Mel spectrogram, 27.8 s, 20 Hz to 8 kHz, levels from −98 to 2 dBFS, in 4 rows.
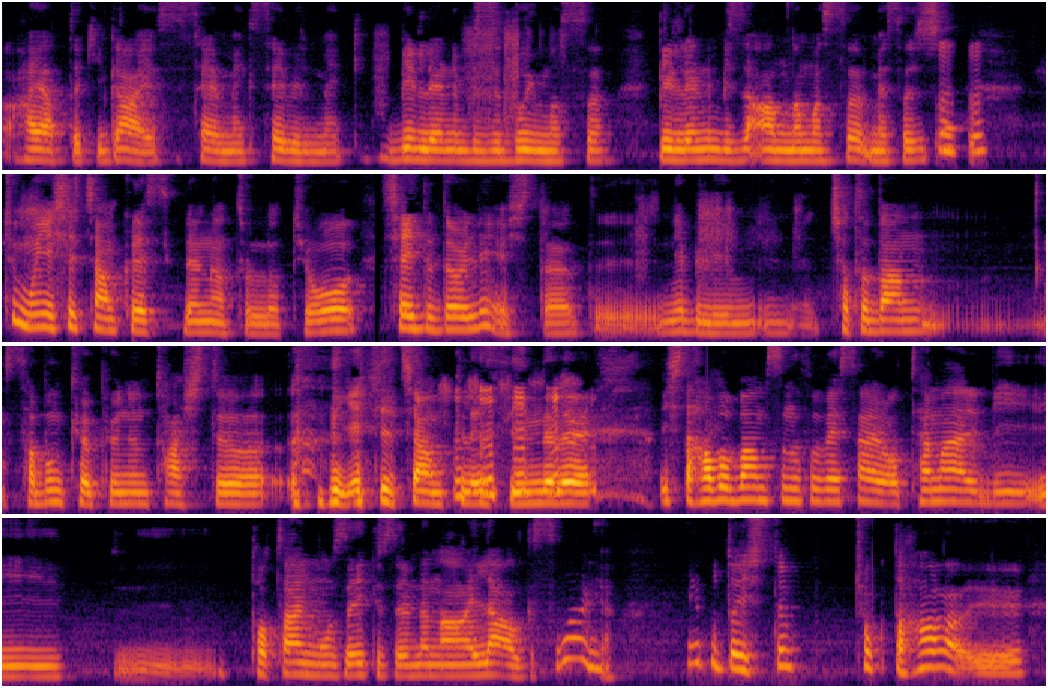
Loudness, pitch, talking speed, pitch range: -24 LUFS, 150 Hz, 115 wpm, 140-180 Hz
